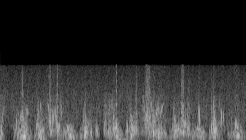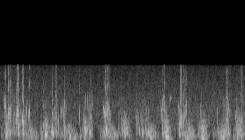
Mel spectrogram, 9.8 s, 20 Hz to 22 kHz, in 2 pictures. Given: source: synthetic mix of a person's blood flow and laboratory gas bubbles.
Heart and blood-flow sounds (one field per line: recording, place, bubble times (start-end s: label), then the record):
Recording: Doppler ultrasound of blood flow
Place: precordium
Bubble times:
0.00-0.10 s: bubbles
0.30-0.59 s: bubbles
0.69-0.86 s: bubbles
0.92-1.26 s: bubbles
1.67-1.88 s: bubbles
1.90-2.00 s: bubbles
2.06-2.40 s: bubbles
2.50-2.60 s: bubbles
2.67-3.34 s: bubbles
3.53-3.81 s: bubbles
3.92-4.04 s: bubbles
4.21-4.50 s: bubbles
4.67-4.78 s: bubbles
4.99-5.55 s: bubbles
5.70-6.26 s: bubbles
6.49-6.55 s: bubbles
6.58-6.79 s: bubbles
6.96-7.14 s: bubbles
7.26-7.42 s: bubbles
7.63-7.93 s: bubbles
8.11-8.27 s: bubbles
8.30-8.36 s: bubbles
8.46-8.80 s: bubbles
9.37-9.55 s: bubbles
9.66-9.83 s: bubbles
From the record:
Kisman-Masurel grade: 242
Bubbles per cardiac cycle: several, 3 to 8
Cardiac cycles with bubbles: 100%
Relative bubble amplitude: moderate (0.250 to 0.450)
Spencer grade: 3 (all of the cardiac periods contain showers or single bubble signals, but not dominating or overriding the cardiac motion signals)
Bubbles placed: anywhere in the cardiac cycle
